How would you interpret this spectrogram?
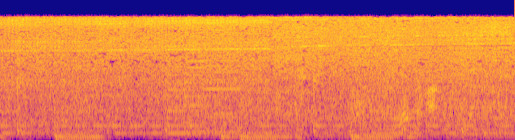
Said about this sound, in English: We're just waiting for it to fire. It's just spinning on the air right now. The starter has the prop spinning, but the engine still hasn't fired. Temperature going up.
